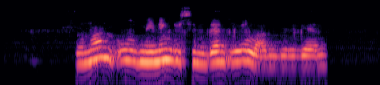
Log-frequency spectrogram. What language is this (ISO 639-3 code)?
bak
